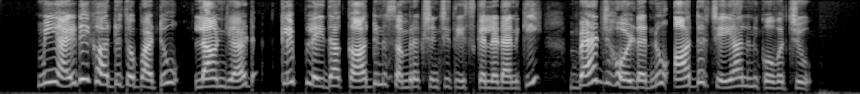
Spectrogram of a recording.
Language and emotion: Telugu, neutral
